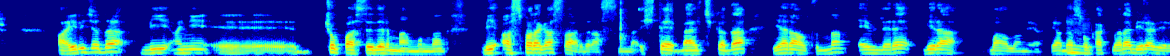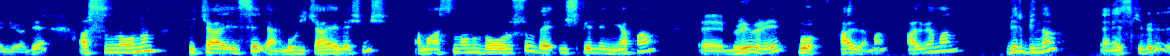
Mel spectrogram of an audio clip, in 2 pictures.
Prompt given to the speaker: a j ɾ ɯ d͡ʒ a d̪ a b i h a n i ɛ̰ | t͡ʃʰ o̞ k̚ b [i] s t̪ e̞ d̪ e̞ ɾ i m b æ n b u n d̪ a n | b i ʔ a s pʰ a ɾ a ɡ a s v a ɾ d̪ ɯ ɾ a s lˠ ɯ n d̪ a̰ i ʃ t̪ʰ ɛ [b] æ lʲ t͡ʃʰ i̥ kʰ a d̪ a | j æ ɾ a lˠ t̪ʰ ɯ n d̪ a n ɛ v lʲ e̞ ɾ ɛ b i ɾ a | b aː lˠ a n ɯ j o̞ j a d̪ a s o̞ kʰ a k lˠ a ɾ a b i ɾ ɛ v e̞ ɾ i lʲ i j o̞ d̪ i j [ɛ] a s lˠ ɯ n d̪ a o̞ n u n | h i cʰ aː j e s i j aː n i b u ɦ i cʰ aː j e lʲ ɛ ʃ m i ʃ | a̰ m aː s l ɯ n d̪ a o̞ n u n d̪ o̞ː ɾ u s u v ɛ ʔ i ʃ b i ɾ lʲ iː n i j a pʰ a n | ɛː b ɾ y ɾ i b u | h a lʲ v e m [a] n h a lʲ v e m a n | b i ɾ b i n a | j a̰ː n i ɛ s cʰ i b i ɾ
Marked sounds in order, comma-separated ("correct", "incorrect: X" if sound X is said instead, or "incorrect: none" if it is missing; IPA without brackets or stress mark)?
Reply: incorrect: a, correct, correct, correct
